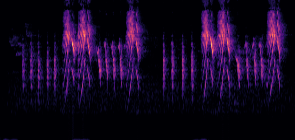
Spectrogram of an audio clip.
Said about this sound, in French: Les arpèges du troglodyte des canyons, les répétitions de l'hypolaïs ictérine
